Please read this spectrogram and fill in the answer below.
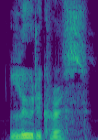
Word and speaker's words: ludicrous: to remind them that this little apostrophe means that the first syllable will be stressed, and then this is the long U sound, and then the schwa sound, which appears twice.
